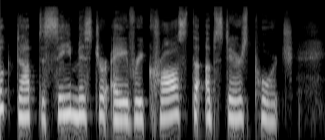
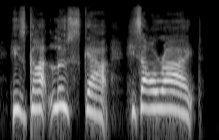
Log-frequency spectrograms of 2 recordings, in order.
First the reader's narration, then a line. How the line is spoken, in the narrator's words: Jim cried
